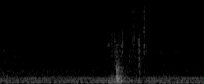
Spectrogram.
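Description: A brief click with a light rustle about a second in, from two folding knives being handled and brought together in the hands.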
